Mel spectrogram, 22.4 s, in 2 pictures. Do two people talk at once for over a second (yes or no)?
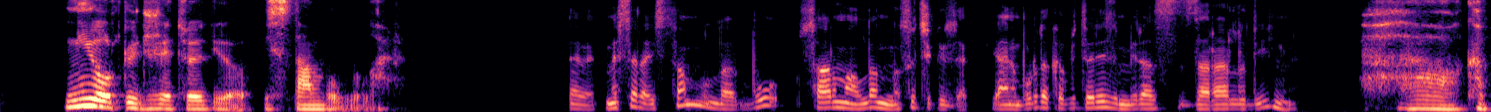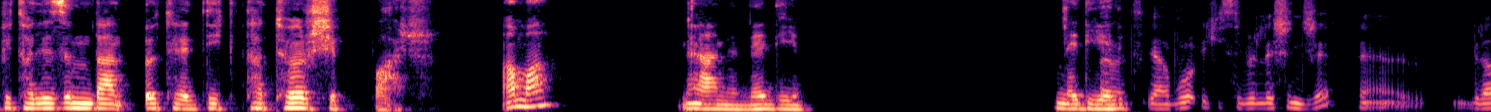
no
